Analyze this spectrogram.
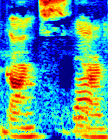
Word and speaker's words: ganz: கான்ஸ். GANZ கான்ஸ். கான்ஸ். Ganz gut, danke. இந்த நான் சொன்னேன்னா வந்து ஏ மாதிரி ப்ரொனவுன்ஸ் பண்ணும்.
